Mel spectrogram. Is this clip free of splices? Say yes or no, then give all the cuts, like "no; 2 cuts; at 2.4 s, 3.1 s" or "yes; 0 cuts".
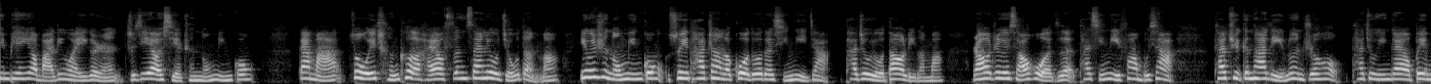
yes; 0 cuts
